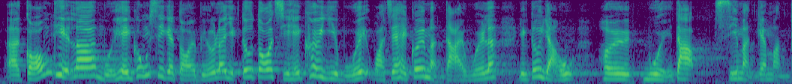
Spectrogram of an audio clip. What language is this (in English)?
Cantonese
